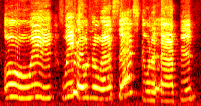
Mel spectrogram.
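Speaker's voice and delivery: ordinary talk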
